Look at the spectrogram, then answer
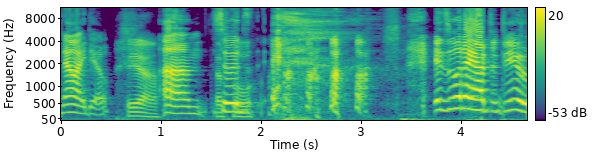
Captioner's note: both laughing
